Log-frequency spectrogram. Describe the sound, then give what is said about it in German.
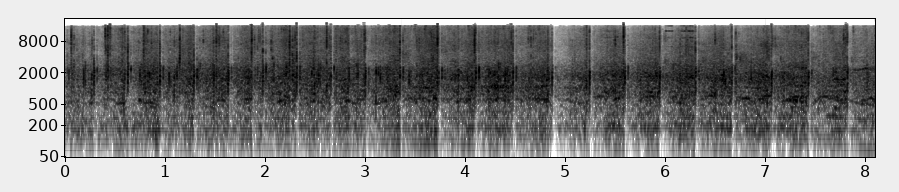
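A crowd of over 200 spectators claps and cheers steadily for the whole stretch, dense continuous applause with shouts mixed in, loud, with no break in the noise, as the main field of 161 riders in a cycling race passes the mountain classification point at Vilsbach. “Knapp 5 Minuten später haben die mittlerweile über 200 Zuschauerinnen und Zuschauer aber mehr Ausdauer gebraucht, um die restlichen 161 Fahrer vom Feld anzuführen.”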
